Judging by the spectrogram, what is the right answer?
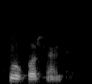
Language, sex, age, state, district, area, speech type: Kashmiri, male, 45-60, Jammu and Kashmir, Budgam, rural, conversation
